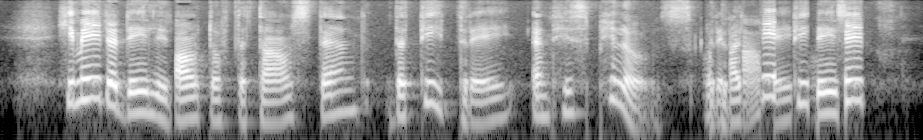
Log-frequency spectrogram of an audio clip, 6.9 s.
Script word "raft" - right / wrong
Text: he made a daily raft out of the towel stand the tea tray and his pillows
wrong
